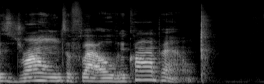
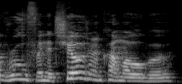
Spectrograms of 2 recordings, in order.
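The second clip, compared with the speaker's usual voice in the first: ordinary talk, nothing marked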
